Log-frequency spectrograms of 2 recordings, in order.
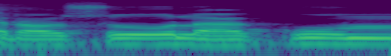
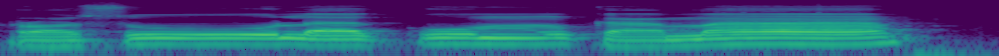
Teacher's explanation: seperti itu jangan ditahan seperti ini rasulakum jangan ditahan seperti itu salah jangan didengungkan pendek saja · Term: izhar syafawi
